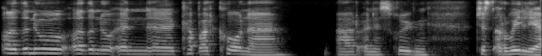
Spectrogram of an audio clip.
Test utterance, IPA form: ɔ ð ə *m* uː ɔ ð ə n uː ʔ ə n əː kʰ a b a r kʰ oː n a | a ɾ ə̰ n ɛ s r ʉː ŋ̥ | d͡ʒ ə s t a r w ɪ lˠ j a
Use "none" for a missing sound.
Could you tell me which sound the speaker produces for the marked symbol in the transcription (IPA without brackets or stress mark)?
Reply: n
